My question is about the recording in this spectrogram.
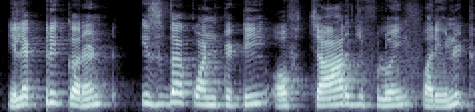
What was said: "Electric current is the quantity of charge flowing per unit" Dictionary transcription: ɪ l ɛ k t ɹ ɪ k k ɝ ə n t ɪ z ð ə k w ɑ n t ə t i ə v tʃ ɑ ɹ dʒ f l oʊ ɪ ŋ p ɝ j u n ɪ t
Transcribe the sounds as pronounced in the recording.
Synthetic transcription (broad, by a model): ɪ l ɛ k t ɹ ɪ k k ɝ ə n t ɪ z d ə k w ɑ n t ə t i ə p tʃ ɑ ɹ dʒ p l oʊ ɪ ŋ p ɝ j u n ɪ t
